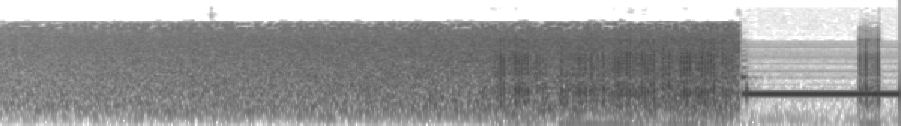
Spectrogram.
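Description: Television static hisses loudly and steadily.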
